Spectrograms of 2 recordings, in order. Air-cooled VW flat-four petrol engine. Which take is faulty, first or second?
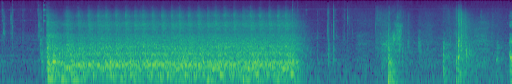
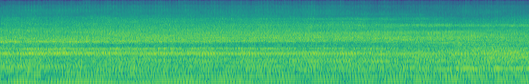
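first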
